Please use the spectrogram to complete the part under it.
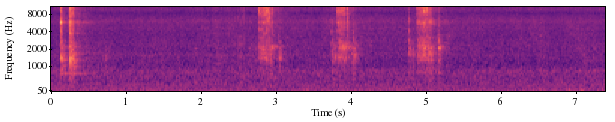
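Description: A wrench tightening the bolts on a ground stand, three evenly spaced ratcheting bursts about a second apart over a steady low background hiss, close and moderately loud with no talking.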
